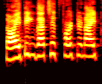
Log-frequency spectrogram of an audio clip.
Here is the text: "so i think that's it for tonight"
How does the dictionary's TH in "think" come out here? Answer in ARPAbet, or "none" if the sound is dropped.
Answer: T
